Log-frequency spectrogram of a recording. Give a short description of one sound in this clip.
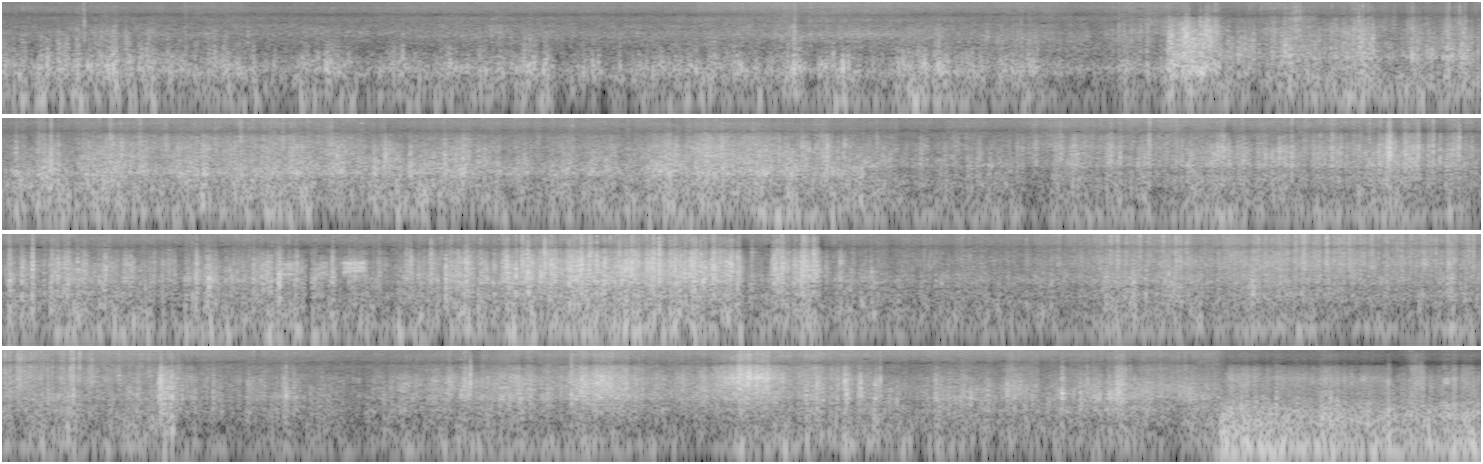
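Choppy waves slap and splash against a boat's hull.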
